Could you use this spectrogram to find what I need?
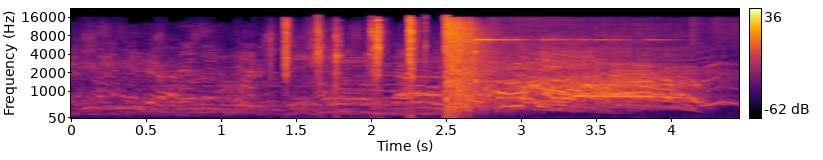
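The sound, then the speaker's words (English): A gunshot recording played from a phone gives one sharp, loud crack partway through, amid a crowd of people chattering before and after it. “I don't like guns. To tell the truth, they scare me. They smell of metal and oil, and I think that's pretty gross. That's why I decided to use this recording of a gunshot that I have saved to my phone”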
